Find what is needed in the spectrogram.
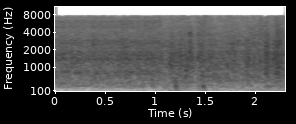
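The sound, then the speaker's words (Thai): Steady rain that is nearing its end, falling during an outdoor Buddhist sermon on a mountain, heard as an even, continuous hiss with no voices over it. “ตอนนี้ฝนก็ใกล้จะหยุดแล้ว”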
